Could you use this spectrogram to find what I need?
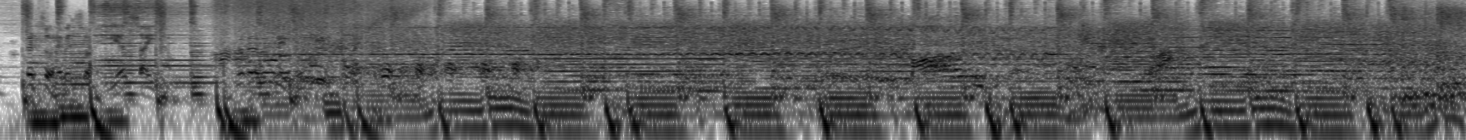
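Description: A rock song plays loud and continuous, with a steady pounding drum beat and dense guitars filling the whole stretch.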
